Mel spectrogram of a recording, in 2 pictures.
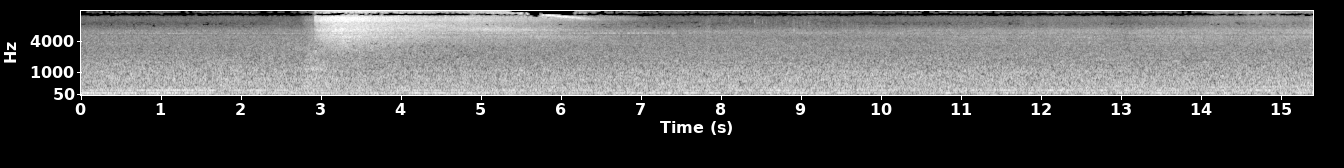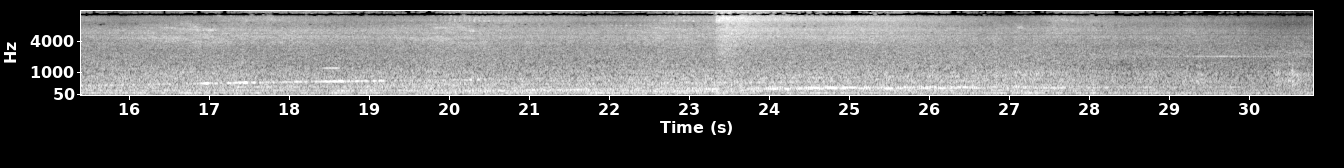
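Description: Tobu 8000-series electric train pulling out of the platform: a steady low hum while it stands, then from about halfway a rising motor whine as it accelerates away, loudest a few seconds before the end.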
